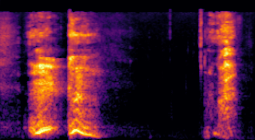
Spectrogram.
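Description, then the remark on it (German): Someone with a frog in their throat clears it with two rough, gravelly bursts in quick succession, then after a short pause gives one more, slightly softer rasp. No speech accompanies it. “Versprecher und Lacher oder irgendwelche Sachen, wo man Frosch im Hals hat.”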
